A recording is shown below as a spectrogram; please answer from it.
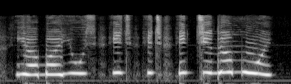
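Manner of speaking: whimpering, plaintive. The little bundle, told it should long be asleep, answers with a plaintive squeak. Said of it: "жалобно пропищал комочек".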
